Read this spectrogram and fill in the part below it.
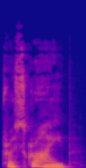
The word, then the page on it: proscribe: British English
